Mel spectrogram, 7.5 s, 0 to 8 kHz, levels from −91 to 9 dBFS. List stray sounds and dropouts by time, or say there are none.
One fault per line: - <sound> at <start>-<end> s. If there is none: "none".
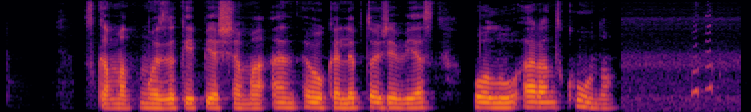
- laugh at 6.9-7.2 s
